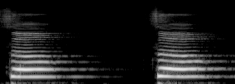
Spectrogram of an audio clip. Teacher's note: the narrow Gap that is me with airflow s is pronounced the vocal cords do not vibrate while pronouncing s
